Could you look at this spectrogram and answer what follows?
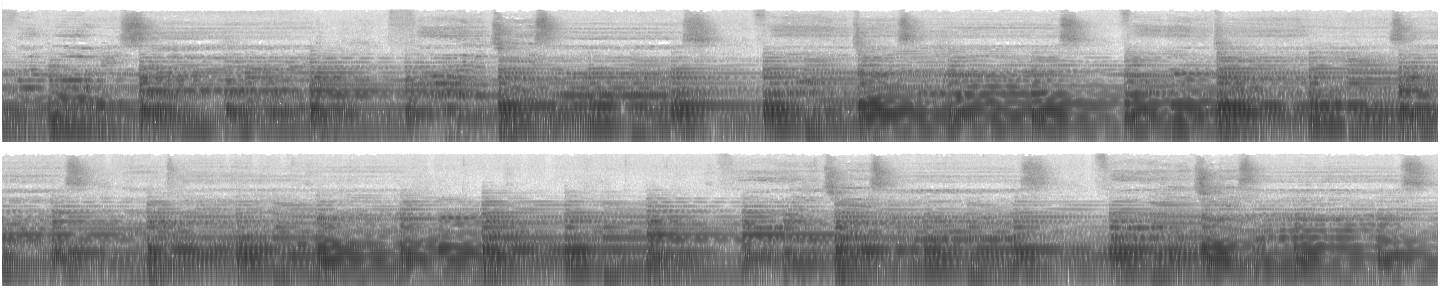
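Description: A man singing a song while accompanying himself on a grand piano.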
